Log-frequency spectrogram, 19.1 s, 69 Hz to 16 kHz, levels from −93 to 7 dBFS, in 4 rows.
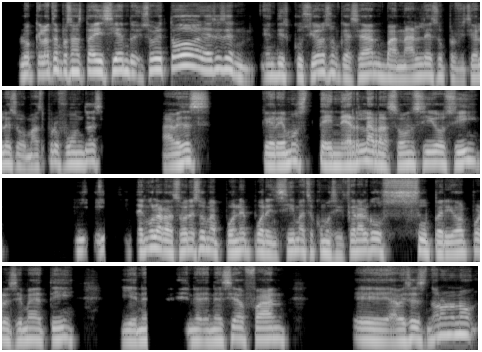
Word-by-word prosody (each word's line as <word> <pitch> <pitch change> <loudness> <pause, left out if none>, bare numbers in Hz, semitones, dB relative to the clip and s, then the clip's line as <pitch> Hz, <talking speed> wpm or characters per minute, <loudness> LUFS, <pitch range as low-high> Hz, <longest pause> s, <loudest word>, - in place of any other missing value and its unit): lo 150 +2 -2
que 155 - -3
la 160 - +3
otra 205 +3 +2
persona 180 +1 +2
está 180 +1 -1
diciendo, 180 -1 +5
y 130 - -9
sobre 200 +1 +4
todo 250 +5 +5
a - - +1
veces 205 +2 +1
en 130 - 0
en 140 +1 -4
discusiones, 145 +4 -1
aunque 135 -7 -3
sean 140 +1 0
banales, 125 +3 -1
superficiales 130 +2 -4
o 115 -3 -6
más 120 +1 -5
profundas, 140 +1 -3 0.6
a 120 +2 -6
veces 145 +3 +4 0.5
queremos 135 +3 +1
tener 130 +1 +2
la 160 -1 +3
razón 135 +1 +1
sí 145 +2 +2
o 140 -2 +1
sí, 145 +2 0 0.7
y 145 +1 -5
y 145 +3 -6 0.2
si 130 - -26
tengo 145 +5 -1
la 170 - +5
razón 145 +2 +2
eso 165 +2 0
me 145 -3 -1
pone 135 +4 -1
por 140 -1 -2
encima, 145 +5 0
eso 135 0 -6
como 135 -2 -2
si 115 -1 -6
fuera 140 +3 -1
algo 150 0 -1
superior 130 -1 +2
por 145 -1 -3
encima 135 +2 -2
de 135 - -3
ti, 140 +1 -4 0.4
y 125 +1 -3
en 130 +2 0 0.4
en 130 - -3
en 130 0 -2
ese 135 +4 +1
afán, 145 -1 0 0.6
eh, 135 -3 -1
a - - -4
veces, 130 0 -1
no, 145 - -5
no, 185 - 0
no, 190 - 0
no, 200 +5 0
140 Hz, 205 wpm, -21 LUFS, 130-155 Hz, 0.7 s, diciendo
